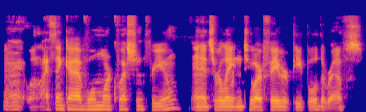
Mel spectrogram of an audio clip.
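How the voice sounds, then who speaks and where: Interviewer guy, lowish voice, casual, kinda hesitant with his likes and uhs. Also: level tone, brisk, darkish tone. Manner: informal, with hesitant fillers.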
